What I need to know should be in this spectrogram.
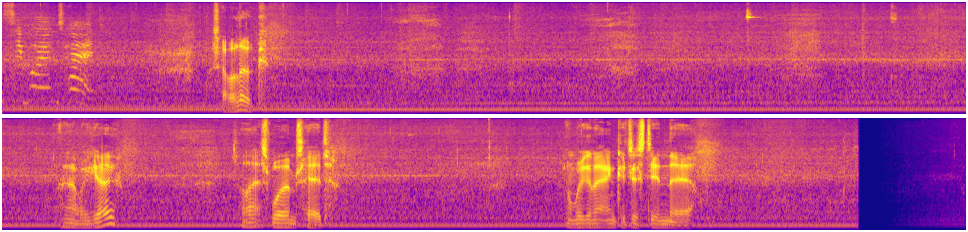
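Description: A boat's engine hums steadily.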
